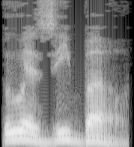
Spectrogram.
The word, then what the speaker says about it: Ngua-ze-bo: From 1924 to 1930, a Lisu farmer called Ngua Zibo, pronounced Ua Zibo, Chinese, Wang Ren Bo Wa Ren Bo, invented the Lisu syllabary from Chinese script, Dongba script, and Geba script.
